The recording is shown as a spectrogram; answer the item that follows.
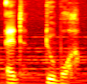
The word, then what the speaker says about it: Ed Dubois: round vid last time, I absolutely murdered my attempts at trying to pronounce the designer's name. So my apologies for that, and I've been quite rightly corrected. So I'm going to try again. It's Ed Dubois.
